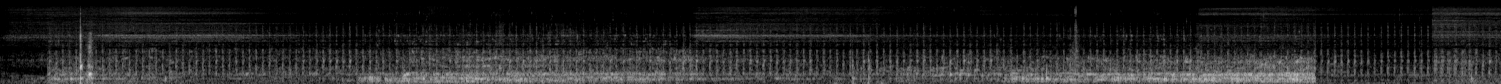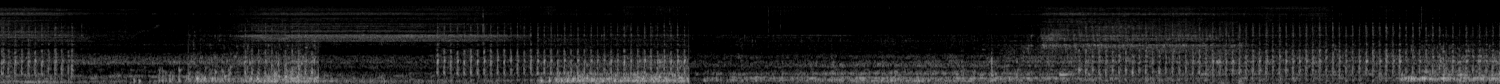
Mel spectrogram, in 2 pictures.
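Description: Underwater sound heard through a camera housing: a scuba diver's regulator sending out exhaled bubbles in bubbling, hissing stretches of a few seconds that come and go with the breathing. The sound changes abruptly a few times where the footage is cut.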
